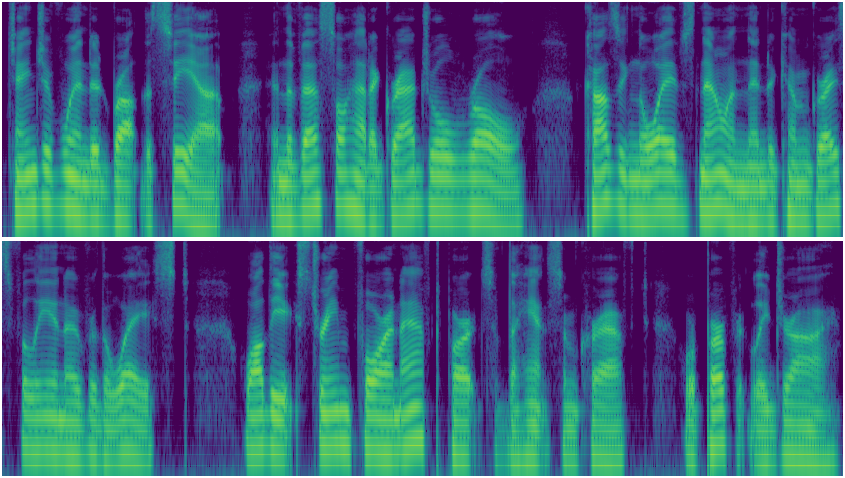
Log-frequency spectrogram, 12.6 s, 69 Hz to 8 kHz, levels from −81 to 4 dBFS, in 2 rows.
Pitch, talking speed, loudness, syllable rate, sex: 105 Hz, 205 wpm, -19 LUFS, 5.4 syllables/s, male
